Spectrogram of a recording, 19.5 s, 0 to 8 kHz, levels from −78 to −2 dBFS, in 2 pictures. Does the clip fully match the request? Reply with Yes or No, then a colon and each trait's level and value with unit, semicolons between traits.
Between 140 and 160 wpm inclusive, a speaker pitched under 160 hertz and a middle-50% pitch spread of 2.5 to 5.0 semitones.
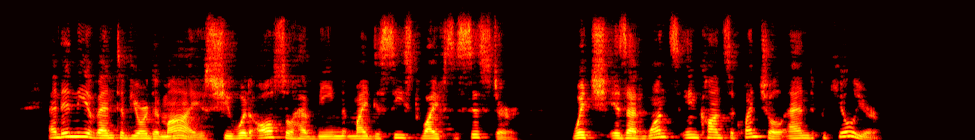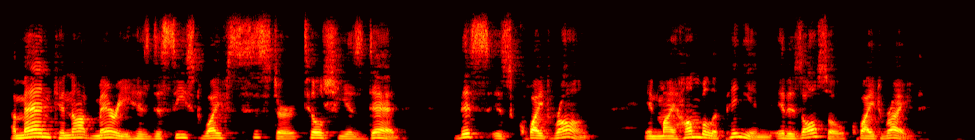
No: average, 150 wpm; medium, 140 Hz; wide, 5.6 semitones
